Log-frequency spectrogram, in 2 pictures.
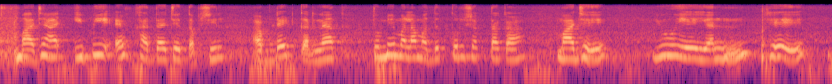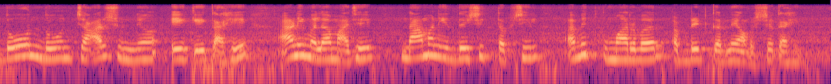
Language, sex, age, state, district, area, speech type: Marathi, female, 60+, Maharashtra, Wardha, urban, read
